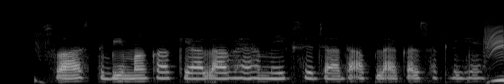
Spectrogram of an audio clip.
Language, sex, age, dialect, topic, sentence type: Magahi, female, 18-24, Central/Standard, banking, question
